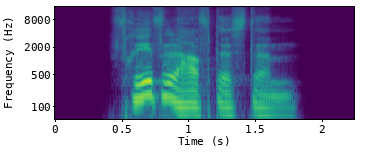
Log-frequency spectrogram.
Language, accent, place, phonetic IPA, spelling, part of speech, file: German, Germany, Berlin, [ˈfʁeːfl̩haftəstəm], frevelhaftestem, adjective, De-frevelhaftestem.ogg
- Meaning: strong dative masculine/neuter singular superlative degree of frevelhaft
